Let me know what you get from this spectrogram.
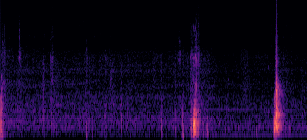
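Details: Cooper, a corgi puppy, resting indoors in a quiet room, gives two short, sharp barks about one and a half seconds apart after hearing a noise outside; faint soft thumps sound between them.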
